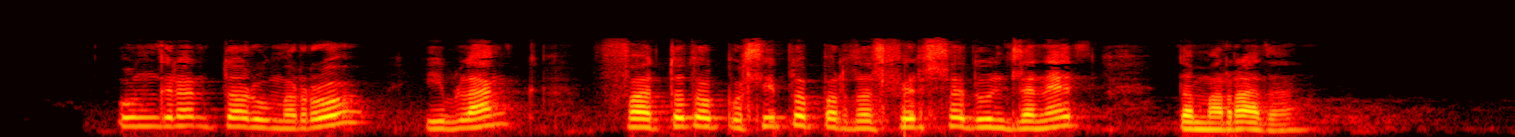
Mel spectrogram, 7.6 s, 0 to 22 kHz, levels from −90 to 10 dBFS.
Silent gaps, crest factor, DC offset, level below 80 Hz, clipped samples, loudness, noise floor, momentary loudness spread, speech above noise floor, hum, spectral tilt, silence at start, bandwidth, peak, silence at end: none; 18 dB; under 0.1%; -68 dBFS; under 0.1%; -26 LUFS; -69 dBFS; 9 LU; 44 dB; none; -5.5 dB/octave; 0.6 s; 8 kHz; -8 dBFS; 1.05 s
